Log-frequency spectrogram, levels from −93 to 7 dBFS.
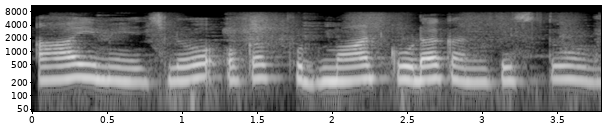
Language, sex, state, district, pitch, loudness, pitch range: Telugu, female, Andhra Pradesh, Sri Satya Sai, 230 Hz, -16 LUFS, 220-240 Hz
